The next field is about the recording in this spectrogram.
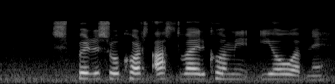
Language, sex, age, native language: Icelandic, female, 13, Icelandic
